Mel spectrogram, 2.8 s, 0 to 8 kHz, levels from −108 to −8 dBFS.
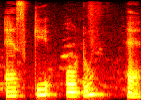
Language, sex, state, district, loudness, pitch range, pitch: Hindi, male, Bihar, Lakhisarai, -22 LUFS, 130-170 Hz, 155 Hz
